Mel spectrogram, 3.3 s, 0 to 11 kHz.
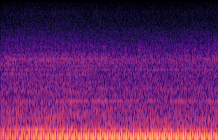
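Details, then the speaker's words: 1994 Toyota Pickup 22RE, first start with a new exhaust and readjusted valves on a chilly day: steady, even low idle rumble with no exhaust puffing or leaks found; the known 22RE lifter click remains, slight smoke expected; much better than before. "And with the valves readjusted, that's so much better. still has the infamous, you know, 22 RE click lifter cap, but not too shabby."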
